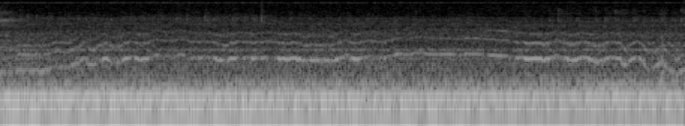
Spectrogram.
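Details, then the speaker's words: Car creeping slowly in reverse with the transmission cold: a wavering, moaning groan over a low rumble, seemingly from under the shifter; absent in forward and once warm. Cause was the driveshaft carrier bearing's defective, separating rubber boot. "When you put it in reverse and just go back slowly, there's a sound. It sounds like it's coming from underneath the shifter."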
